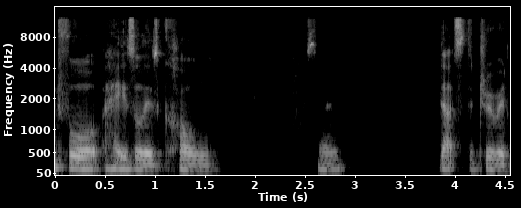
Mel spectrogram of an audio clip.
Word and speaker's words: Coll: And the name for hazel is Cole. So that's the druid name, Cole. Could you spell that, please?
